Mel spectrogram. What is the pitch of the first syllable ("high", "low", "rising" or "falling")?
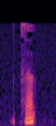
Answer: rising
